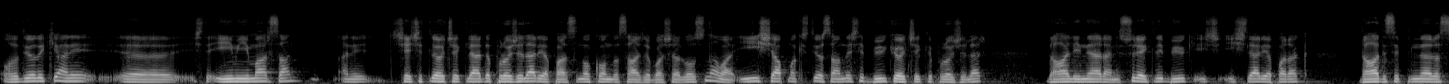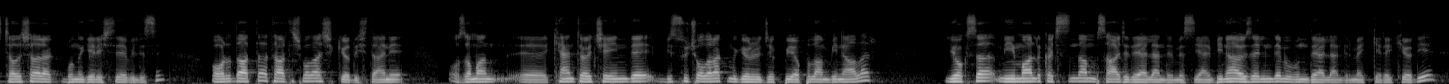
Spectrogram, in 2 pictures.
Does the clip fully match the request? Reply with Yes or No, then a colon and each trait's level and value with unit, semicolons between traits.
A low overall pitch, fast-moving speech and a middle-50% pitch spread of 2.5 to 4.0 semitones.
Yes: low, 130 Hz; fast, 160 wpm; average, 2.8 semitones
